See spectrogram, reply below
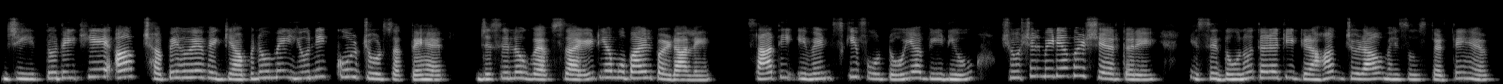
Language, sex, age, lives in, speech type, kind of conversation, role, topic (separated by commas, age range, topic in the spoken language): Hindi, female, 25-29, India, read, expert-assistant, expert, अगर हमें किसी नए प्रोडक्ट या सेवा का प्रचार करना हो, तो पुराने और नए प्रचार के तरीकों को मिलाकर कौन-से रचनात्मक विचार आ सकते हैं?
